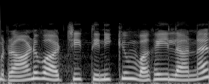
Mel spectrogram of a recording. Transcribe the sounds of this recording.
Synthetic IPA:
ɾaːɳɯʋaːʈ̚t͡ʃit̪ɪnɪkːɯmʋɐɣɐjɪlaːnɐ

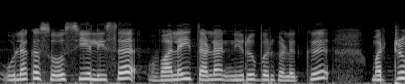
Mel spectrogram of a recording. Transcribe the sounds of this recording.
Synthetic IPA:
ʔʊlɐɣɐsoːsɪjɐlɪsɐʋɐlɐɪt̪ɐɭɐnɪɾɯbɐɾɣɐɭɯkːɯ | mɐʈrɯ

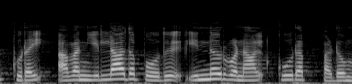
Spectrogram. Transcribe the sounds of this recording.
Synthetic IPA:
kːɯrɐɪʔɐʋɐnɪlːaːðɐpoːðɯʔɪnːɔɾɯʋɐnaːlkuːrɐpːɐɽɯm

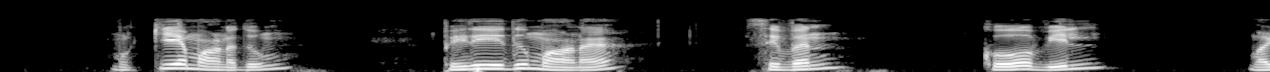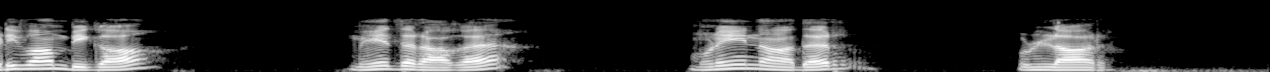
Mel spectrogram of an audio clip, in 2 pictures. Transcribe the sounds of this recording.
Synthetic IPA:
mʊkːɪjɐmaːnɐðɯm | pɪɾɪɪðɯmaːnɐ | sɪʋɐn | koːʋɪl | ʋɐɽɪʋaːmbɪɣaː | meːðɐɾaːɣɐ | mʊnɐɪnaːðɐɾ | ʊɭːaːɾ

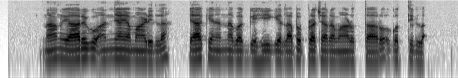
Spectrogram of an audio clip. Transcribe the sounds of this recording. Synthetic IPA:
naːnujaːɾiɡuːɐnjaːjɐmaːɽilːɐ | jaːke̞nɐnːɐbɐɡːe̞ɦiːɡe̞lɐbʱɐpɾɐt͡ʃaːɾɐmaːɽut̪ːaːɾo̞̰ːɡot̪ːilːɐ

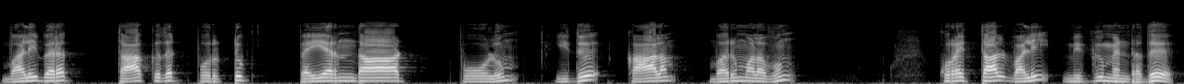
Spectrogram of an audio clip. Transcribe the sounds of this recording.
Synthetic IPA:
ʋɐɭɪbɛɾɐ | t̪ːaːkɯðɐʈ̚pɔɾɯʈːɯ | pːɛjɐɾnd̪aːɾ | poːɭɯm | ɪðɯ | kaːlɐm | ʋɐɾɯmɐɭɐʋɯm | kʊrɐɪt̪ːaːlʋɐɭimɪɣɯmɛndrɐðɯ

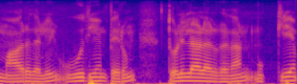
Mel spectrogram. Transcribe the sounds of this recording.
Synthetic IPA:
maːɾɯðɐlɪluːðɪjɐmpɛɾʔɯmt̪ɔɭɪlaːɭɐɾɣɐɭðaːnmʊkːɪjɐ

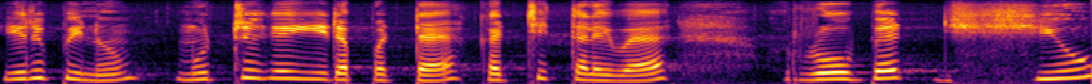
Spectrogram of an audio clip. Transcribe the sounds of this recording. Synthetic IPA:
ɪɾɯpːɪnɯmːʊʈrɯɣɐɪɪɽɐpːɐʈːɐkɐʈ̚t͡ʃɪt̪ːɐlɐɪʋɐɾ | ɾoːbɐɾʈ̚hjuː

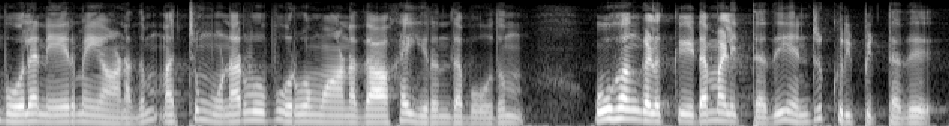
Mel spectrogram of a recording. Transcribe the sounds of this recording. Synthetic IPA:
poːlɐneːɾmɐjaːnɐðɯmːɐʈrɯmʊɳɐɾʋɯpuːɾʋɐmaːnɐðaːɣɐɪɾɯnd̪ɐpoːðɯm | uːɣɐŋɡɐɭɯkːɯɪɽɐmɐɭɪt̪ːɐðɯɛndrɯkʊrɪpːɪʈːɐðɯ

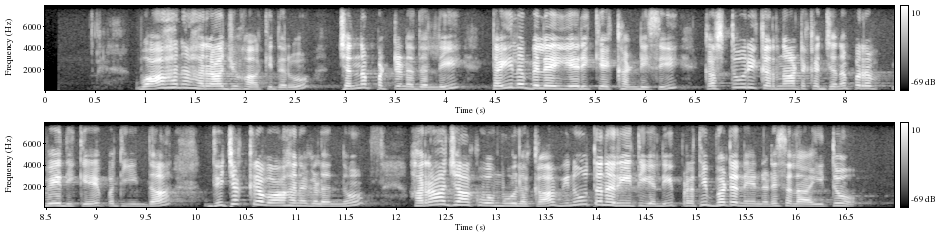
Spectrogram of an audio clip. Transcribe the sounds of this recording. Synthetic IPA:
ʋaːɦɐnɐɦɐɾaːd͡ʒuɦaːkid̪ɐɾuː | t͡ʃɛnːɐpːɐʈːɐɳɐd̪ɐlːi | t̪ɐjlɐbɛleeːɾike̞kʰɐɳɖisikɐst̪uːɾikɐɾnaːʈɐkɐd͡ʒɐnɐpɐɾɐʋeːd̪ike̞ʋɐt̪ijind̪ɐd̪ʋit͡ʃɐkɾɐʋaːɦɐnɐɡɐɭɐnːu | hɐɾaːd͡ʒaːkuʋɐmuːlɐkɐʋinuːt̪ɐnɐɾiːt̪ijɐlːipɾɐt̪ibʱɐʈɐne̞nɐɽɛsɐlaːjit̪u

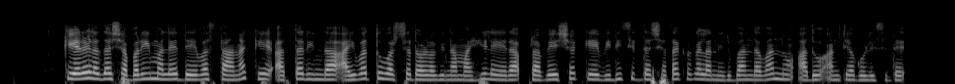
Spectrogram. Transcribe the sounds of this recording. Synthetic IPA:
keːɾɐɭɐd̪ɐʃɐbɐɾimɐle̞d̪ɛːʋɐst̪ʰaːnɐkːe̞ʔɐt̪ːɐɾind̪ɐʔɐjʋɐt̪ːuʋɐɾʂɐd̪ɔɭɐɡinɐmɐɦiɭɛjɐɾɐpɾɐʋɛːʃɐkːe̞ʋid̪ʱisid̪ːɐʃɐt̪ɐkɐɡɐɭɐniɾbɐnd̪ʱɐʋɐnːuʔɐd̪uʔɐ̰nt̪jɐɡoɭisid̪e̞

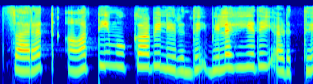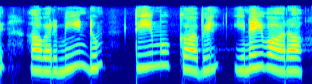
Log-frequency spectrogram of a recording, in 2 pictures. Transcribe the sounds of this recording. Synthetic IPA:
sɐɾɐt̪ʔaːt̪ːimuːkːaːʋɪlɪɾɯnd̪ɯʋɪlɐɣɪjɐðɐɪʔɐɽɯt̪ːɯɐʋɐɾmiːɳɖɯmt̪iːmuːkːaːʋɪlɪnɐɪʋaːɾaː

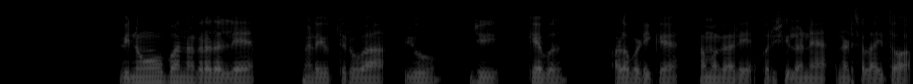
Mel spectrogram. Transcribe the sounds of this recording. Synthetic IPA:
ʋinoːbʱɐnɐɡɐɾɐd̪ɐlːi | nɐɽejut̪ːiɾuʋɐ | ju | d͡ʒi | keːbɐl | ɐ̰ɭɐʋɐɽikekɐmɐɡaːɾipɐɾiʃiːlɐnenɐɽɛsɐlaːjit̪ṵ

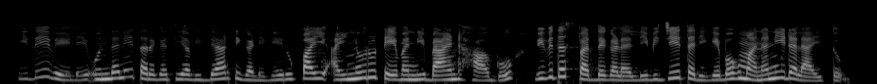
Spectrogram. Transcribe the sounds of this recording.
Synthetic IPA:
id̪eːʋeːɭe̞ʔo̞nd̪ɐneːt̪ɐɾɐɡɐt̪ijɐʋid̪jaːɾt̪ʰiɡɐɭiɡe̞ɾuːpaːjiʔɐjnuːɾuʈeːʋɐnːibaːɳɖhaːɡuː | ʋiʋid̪ʱɐspɐɾd̪ʱɛɡɐɭɐlːiʋid͡ʒɛːjt̪ɐɾiɡe̞bɐɦumaːnɐniːɽɐlaːjit̪u

